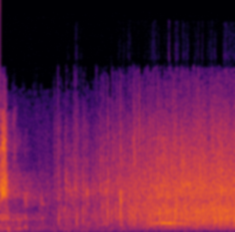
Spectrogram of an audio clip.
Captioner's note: applause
